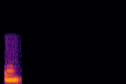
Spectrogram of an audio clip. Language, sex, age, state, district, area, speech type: Gujarati, female, 18-30, Gujarat, Junagadh, urban, conversation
